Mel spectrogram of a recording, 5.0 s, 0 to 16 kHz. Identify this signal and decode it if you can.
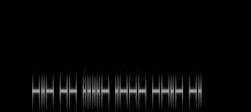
Morse code, heard as a keyed tone, about 29 wpm, 700 Hz. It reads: KM4JQN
